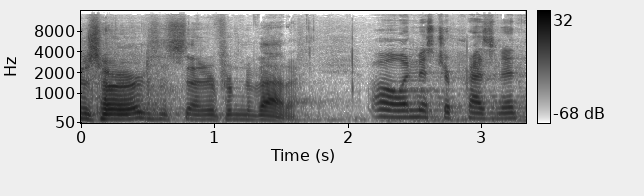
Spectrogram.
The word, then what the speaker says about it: Nevada: oh and Mr President thank you so much for saying Nevada properly I urge the rest of my colleagues to learn the proper pronunciation for our great state of Nevada and with that I'm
